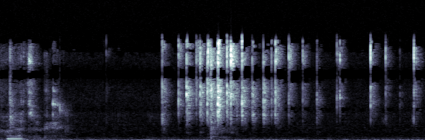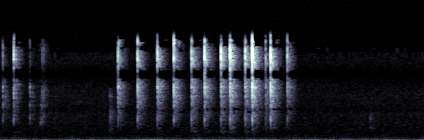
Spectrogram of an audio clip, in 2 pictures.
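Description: Rapid light clicking from handling a small glass dropper bottle, in three short runs of about eight clicks a second.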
